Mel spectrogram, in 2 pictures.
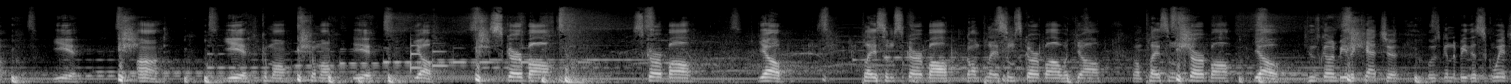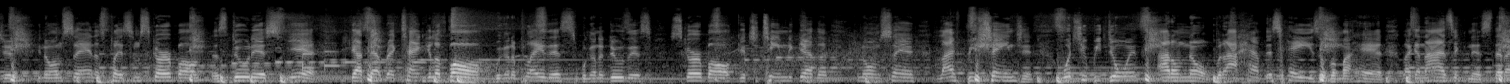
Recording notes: Their performances were recorded live at our Curious Sounds concert earlier this month in NYC.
